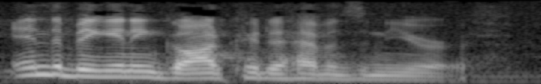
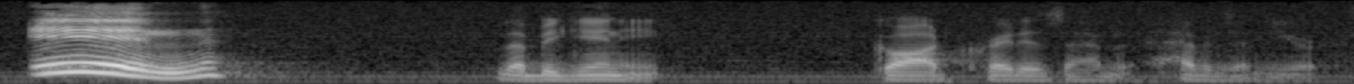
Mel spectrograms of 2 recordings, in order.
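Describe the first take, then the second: First: It is read straight through at a plain pace. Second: It is read slowly, lingering on the words. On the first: The words are only being read. The speaker calls it wrong. "when you just read it like that, you're just reading" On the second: The words are being meditated upon. The speaker calls it right. "Meditating upon scripture is this"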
